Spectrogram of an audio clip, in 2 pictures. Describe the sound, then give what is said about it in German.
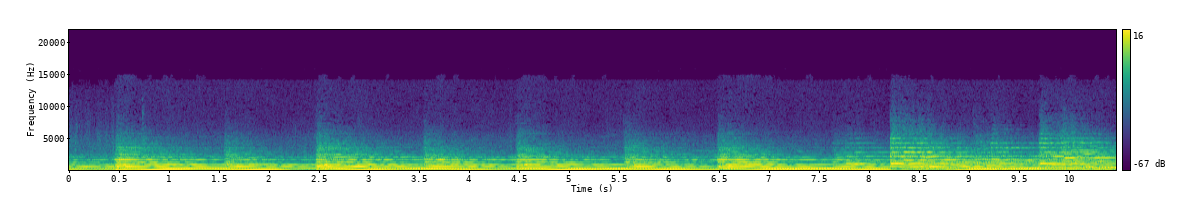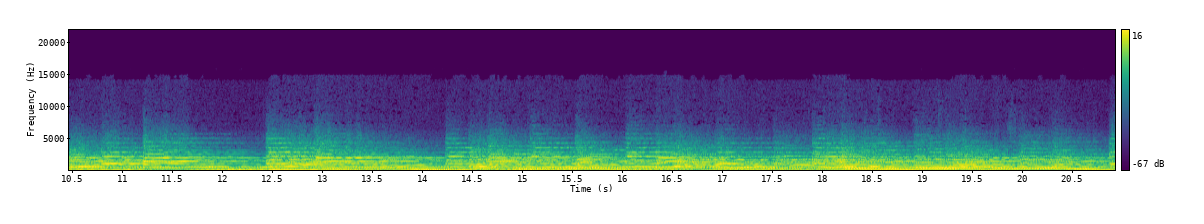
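Parish church bells in Bad Eisenkappel, Carinthia, ring out at noon from an old three-nave hall church: a loud, continuous peal of overlapping strikes over a deep humming tone, with the clanging growing busier about a third of the way through. “Es ist 12 Uhr. Sie hören die Glocken der Pfarrkirche St. Michael in Bad Eisenkappel in Kärnten.”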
